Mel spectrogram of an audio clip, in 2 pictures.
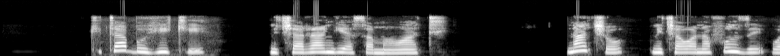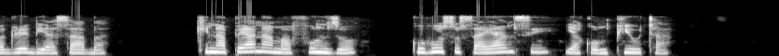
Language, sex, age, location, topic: Swahili, female, 18-24, Mombasa, education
